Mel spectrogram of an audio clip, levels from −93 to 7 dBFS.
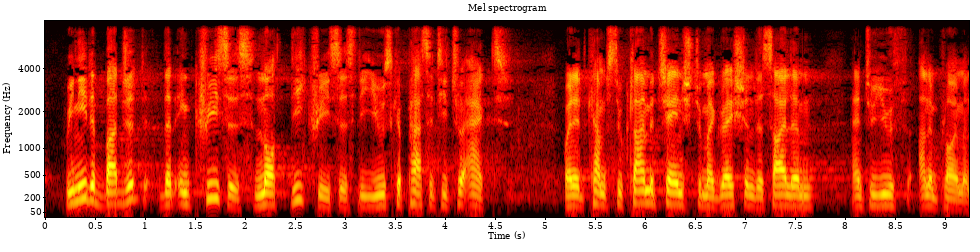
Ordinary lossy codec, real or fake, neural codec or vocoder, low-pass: none; real; none; 7.2 kHz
